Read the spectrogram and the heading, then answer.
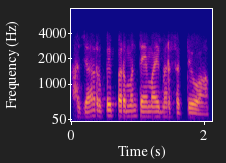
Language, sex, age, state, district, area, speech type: Hindi, male, 18-30, Rajasthan, Karauli, rural, conversation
